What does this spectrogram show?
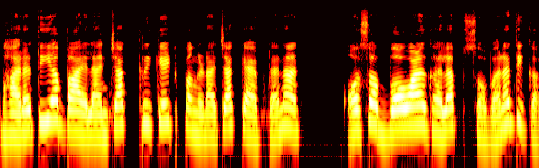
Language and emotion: Goan Konkani, disgusted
